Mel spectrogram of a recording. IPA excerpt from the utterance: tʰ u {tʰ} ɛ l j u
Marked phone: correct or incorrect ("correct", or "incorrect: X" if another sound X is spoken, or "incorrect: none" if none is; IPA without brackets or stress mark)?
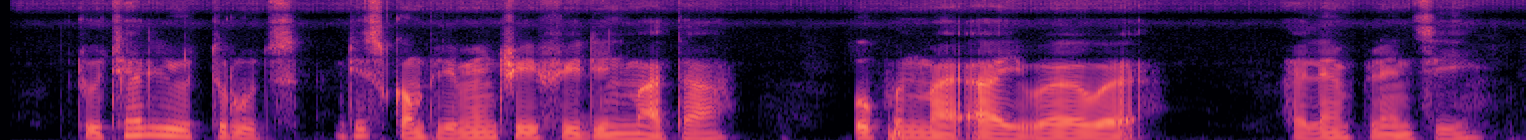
correct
